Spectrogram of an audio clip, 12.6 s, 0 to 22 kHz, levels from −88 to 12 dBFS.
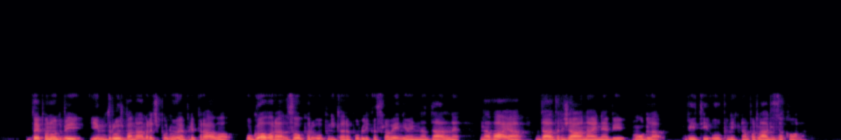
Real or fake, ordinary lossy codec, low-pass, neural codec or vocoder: fake; none; 7.2 kHz; codec, 24 kHz, 3.1 kbps, DualCodec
